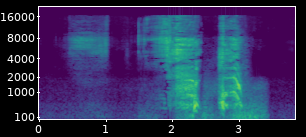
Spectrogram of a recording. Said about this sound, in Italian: È venuta una tosse spaziale e con le costole inclinate tossire fa un male cane che non auguro a nessuno.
